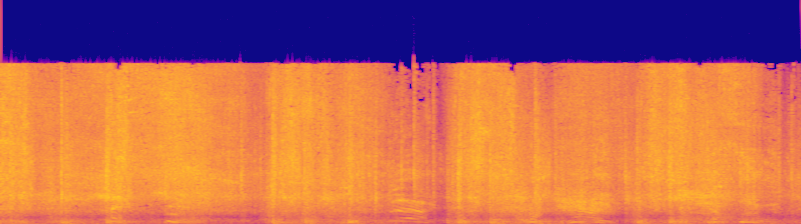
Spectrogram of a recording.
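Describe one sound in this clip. Creatures shriek and screech.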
